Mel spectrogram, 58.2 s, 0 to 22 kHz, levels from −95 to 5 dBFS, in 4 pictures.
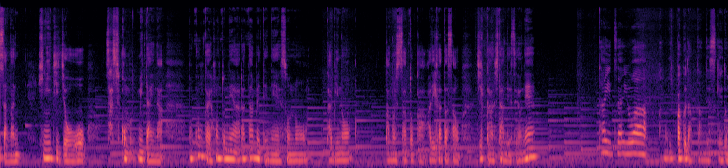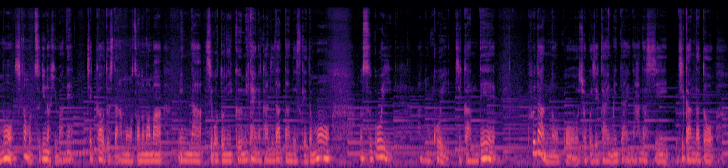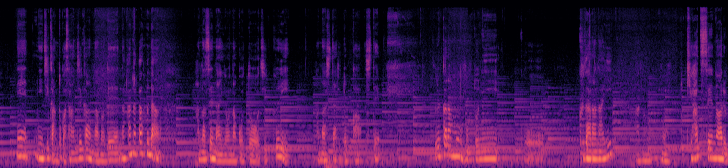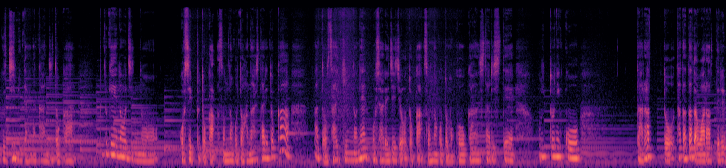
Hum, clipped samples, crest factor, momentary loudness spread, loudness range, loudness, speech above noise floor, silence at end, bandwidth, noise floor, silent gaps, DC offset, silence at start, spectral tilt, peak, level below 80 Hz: none; under 0.1%; 24 dB; 16 LU; 5 LU; -33 LUFS; 23 dB; 0 s; 19 kHz; -55 dBFS; none; under 0.1%; 0 s; -6.5 dB/octave; -10 dBFS; -60 dBFS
